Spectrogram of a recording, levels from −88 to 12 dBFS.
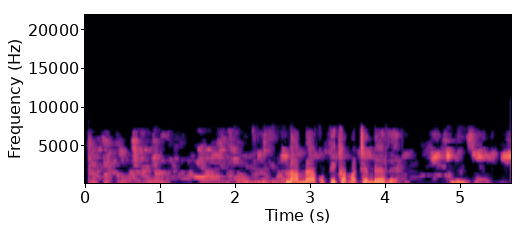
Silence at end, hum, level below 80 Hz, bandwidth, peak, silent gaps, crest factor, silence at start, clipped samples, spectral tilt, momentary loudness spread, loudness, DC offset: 0 s; none; -56 dBFS; 7.8 kHz; -2 dBFS; none; 18 dB; 0.05 s; under 0.1%; -4.5 dB/octave; 14 LU; -20 LUFS; under 0.1%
